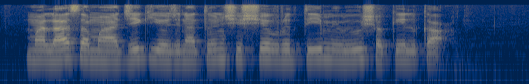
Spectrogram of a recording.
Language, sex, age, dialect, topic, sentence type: Marathi, male, 18-24, Standard Marathi, banking, question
